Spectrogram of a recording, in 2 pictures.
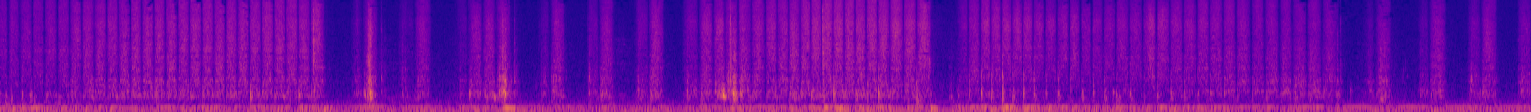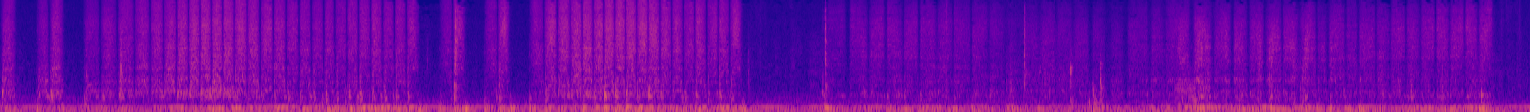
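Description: A dark cloth rubbing back and forth over a brown leather tassel loafer in steady buffing strokes, broken by several brief pauses.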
